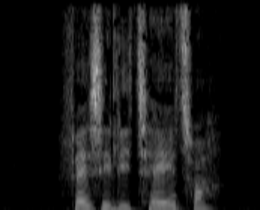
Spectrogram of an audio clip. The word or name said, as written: facilitator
